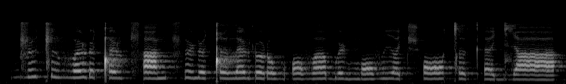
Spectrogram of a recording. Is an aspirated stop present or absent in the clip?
present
